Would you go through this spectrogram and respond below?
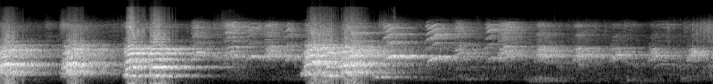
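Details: Six-week-old German Shorthaired Pointer litter, several pups calling together: loud broadband yips in bursts, then a long run of high, wavering whines and squeaks overlapping one another.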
